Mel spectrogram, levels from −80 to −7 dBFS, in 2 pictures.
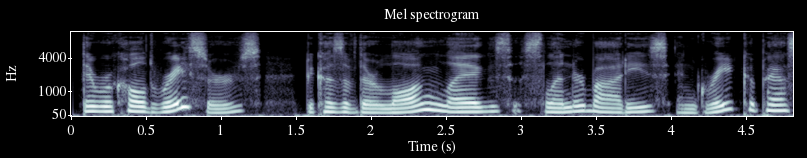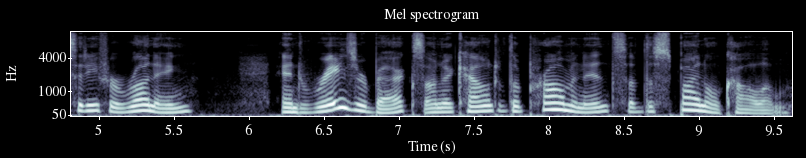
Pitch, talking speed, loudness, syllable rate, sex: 195 Hz, 175 wpm, -16 LUFS, 5.4 syllables/s, female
